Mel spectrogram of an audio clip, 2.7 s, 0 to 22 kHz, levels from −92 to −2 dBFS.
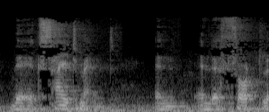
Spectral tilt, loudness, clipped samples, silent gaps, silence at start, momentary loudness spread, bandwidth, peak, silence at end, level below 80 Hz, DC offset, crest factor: -5 dB/octave; -40 LUFS; under 0.1%; none; 0 s; 12 LU; 11.5 kHz; -22 dBFS; 0 s; -50 dBFS; under 0.1%; 18 dB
